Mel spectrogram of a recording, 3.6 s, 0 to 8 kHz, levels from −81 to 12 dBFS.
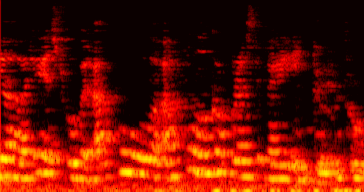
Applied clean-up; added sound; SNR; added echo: classical method WPE with log-MMSE.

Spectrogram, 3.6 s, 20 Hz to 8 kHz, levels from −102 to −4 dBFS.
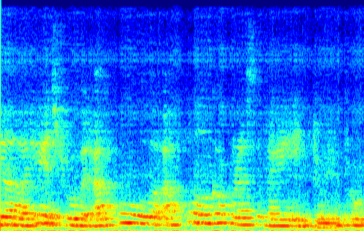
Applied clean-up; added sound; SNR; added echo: neural separator model SepFormer DNS4.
